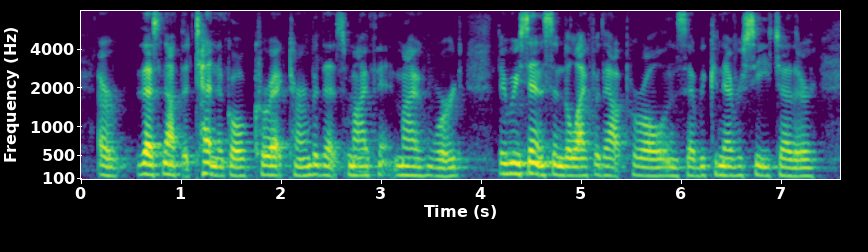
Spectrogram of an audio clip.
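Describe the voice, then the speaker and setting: With audible room echo, a woman talks at a fairly quick pace in a very deep, low voice, dark and mellow in tone, her intonation flat and monotone. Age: 60s. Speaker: author and retired school teacher. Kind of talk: interview.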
